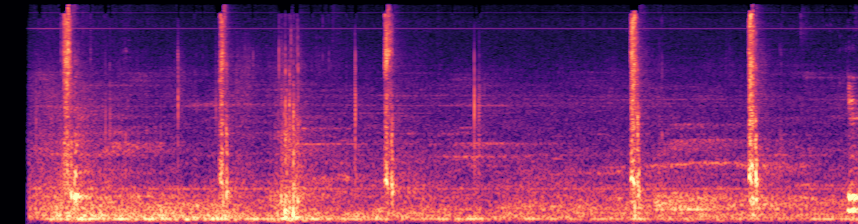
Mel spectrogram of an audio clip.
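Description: A rabbit sneezes repeatedly: short, sharp, puffing bursts scattered every second or two over a low indoor hum.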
